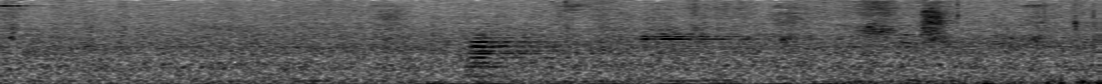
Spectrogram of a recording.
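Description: Street traffic: a steady low engine drone from passing vehicles, with a brief vehicle-horn toot about two seconds in.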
